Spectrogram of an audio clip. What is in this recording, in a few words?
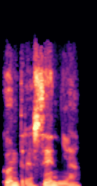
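Catalan Password; AXEFIAudio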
